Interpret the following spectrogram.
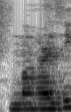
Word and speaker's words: महर्षि: महर्षि का, महर्षि को जो आप लिखिएगा और इसका उच्चारण करिएगा, महर्षि का जब उच्चारण करिएगा तो इसमें अंत में महड़, महड़ सी आएगा, महड़ सी आएगा।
